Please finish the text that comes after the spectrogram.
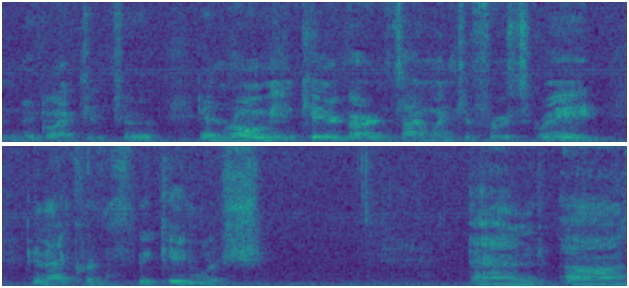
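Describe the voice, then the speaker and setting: A woman in her eighties telling her life story in an oral history interview, measured and reminiscing with frequent pauses. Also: on the low side, darkish tone, echoey room, recorded from a distance, a little hiss or hum, poor audio. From United States. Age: 80s.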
